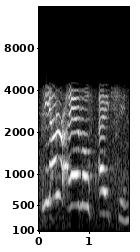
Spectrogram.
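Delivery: put-on high, drawn-out Australian accent; slow mock-Australian mum.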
